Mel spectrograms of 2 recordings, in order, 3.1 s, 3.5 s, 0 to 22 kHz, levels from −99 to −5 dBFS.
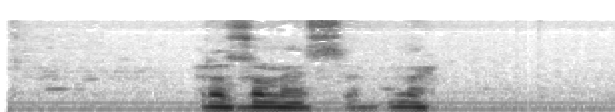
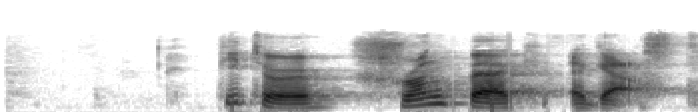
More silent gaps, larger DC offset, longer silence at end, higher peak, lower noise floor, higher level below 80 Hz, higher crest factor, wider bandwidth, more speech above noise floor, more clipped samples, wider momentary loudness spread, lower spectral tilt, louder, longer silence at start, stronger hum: neither; neither; first, 0.9 s vs 0.15 s; second, -12 dBFS vs -4 dBFS; second, -61 dBFS vs -81 dBFS; first, -52 dBFS vs -64 dBFS; about the same, 20 dB vs 20 dB; first, 11.5 kHz vs 7.6 kHz; second, 33 dB vs 59 dB; neither; second, 10 LU vs 17 LU; about the same, -6 dB/octave vs -5 dB/octave; second, -29 LUFS vs -22 LUFS; second, 1 s vs 1.15 s; neither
